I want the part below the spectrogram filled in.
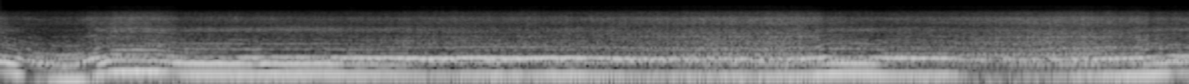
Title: finally got to fly dys samjuk motors making weard buzzing sound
